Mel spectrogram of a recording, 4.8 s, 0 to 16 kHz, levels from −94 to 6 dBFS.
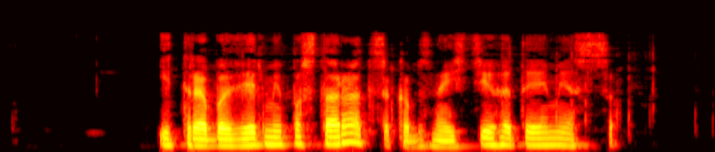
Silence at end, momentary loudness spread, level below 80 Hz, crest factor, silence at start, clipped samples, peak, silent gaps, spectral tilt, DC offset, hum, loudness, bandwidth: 0.65 s; 14 LU; -60 dBFS; 20 dB; 1.1 s; under 0.1%; -4 dBFS; none; -7.5 dB/octave; under 0.1%; none; -22 LUFS; 7.8 kHz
